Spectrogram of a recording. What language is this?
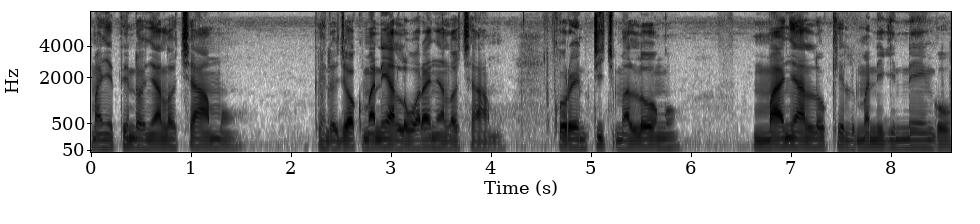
Luo (Kenya and Tanzania)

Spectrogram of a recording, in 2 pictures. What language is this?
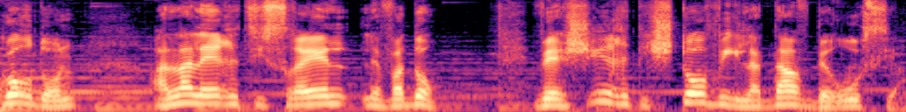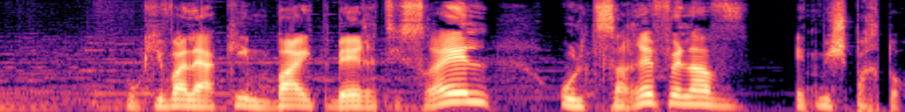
Hebrew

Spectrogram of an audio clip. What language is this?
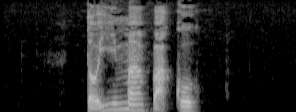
Mokpwe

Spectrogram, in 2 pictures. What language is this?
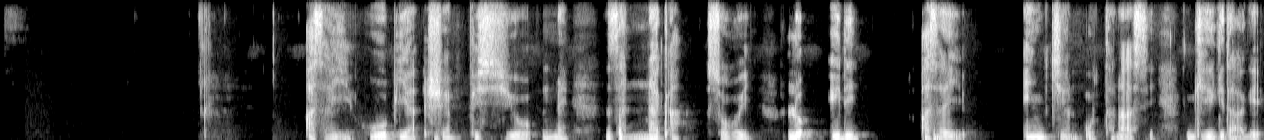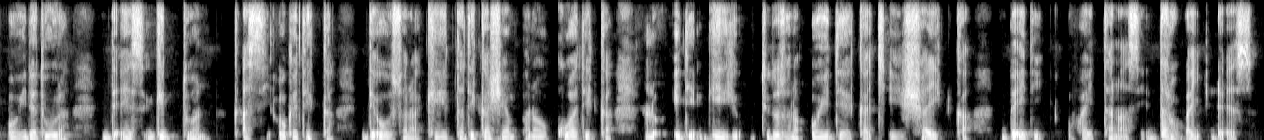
Wolaytta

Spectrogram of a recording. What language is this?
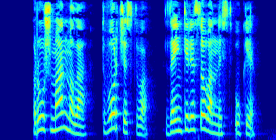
Mari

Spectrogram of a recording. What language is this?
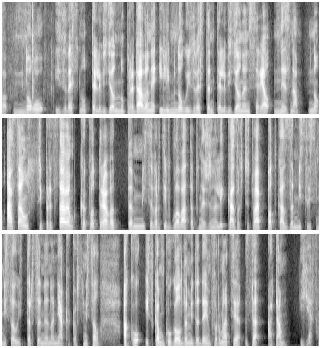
Bulgarian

